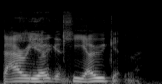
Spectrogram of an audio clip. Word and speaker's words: Barry Keoghan: I finally figured out that's how you pronounce it. Barry Keoghan. According to Emerald Fennell.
